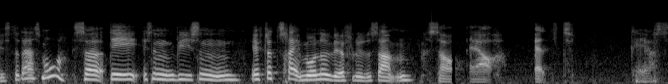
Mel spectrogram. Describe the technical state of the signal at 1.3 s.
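At 1.28 s there is a single sharp click, a thin vertical line across the spectrum, most likely from dropped samples: a handful (roughly four, about a tenth of a millisecond) go missing, so the waveform jumps abruptly. Unlike a dropout, the loss is far too brief to remove any audible sound.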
